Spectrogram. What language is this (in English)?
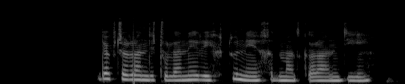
Pashto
